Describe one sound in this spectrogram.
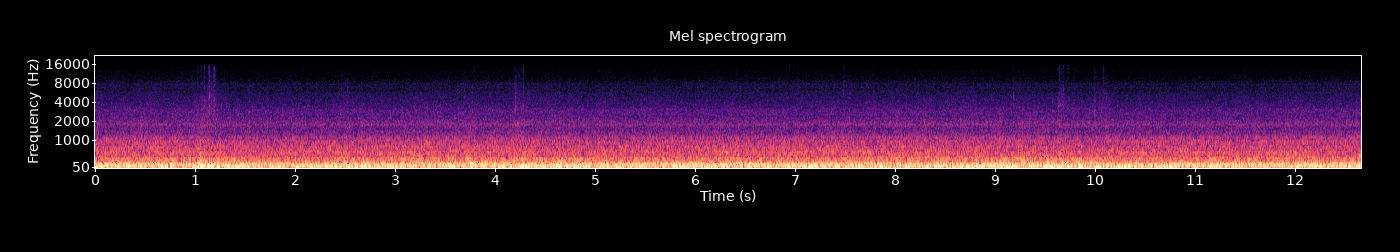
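Tyres roar on a wet road.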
